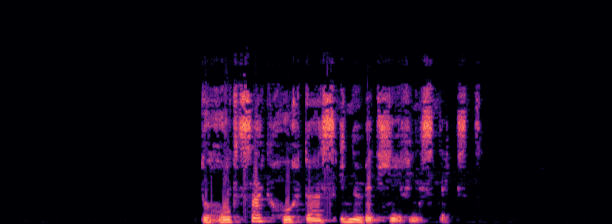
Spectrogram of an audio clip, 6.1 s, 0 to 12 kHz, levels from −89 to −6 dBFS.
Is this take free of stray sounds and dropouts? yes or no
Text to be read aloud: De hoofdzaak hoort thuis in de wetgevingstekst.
yes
